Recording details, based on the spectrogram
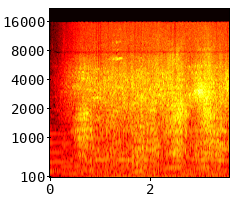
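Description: A breeding colony of little and cattle egrets: a dense, continuous chorus of hoarse, croaking calls from many birds, with a few notes of music at the start.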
